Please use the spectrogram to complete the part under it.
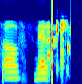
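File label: Police Spec Ops Tac, radio; Raleigh; Spec Ops Tac 4; wake; p25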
